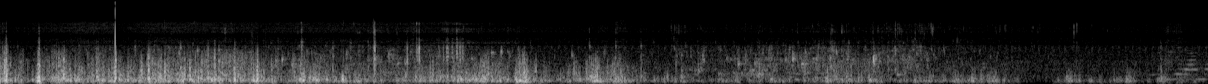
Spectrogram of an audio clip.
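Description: Wind gusting across Clear Lake during a canoe paddle, a steady broadband rush with buffeting on the microphone that holds close and loud for most of the stretch before easing near the end, with water movement mixed in.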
